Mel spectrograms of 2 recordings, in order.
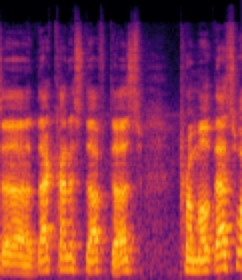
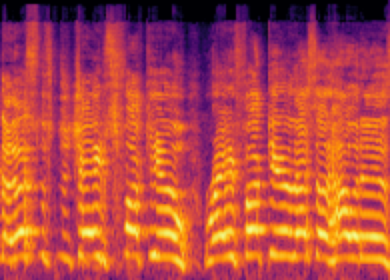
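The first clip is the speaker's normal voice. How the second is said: mock heated ranting yell, very high, shrill, loud; 5 dB louder than usual. Imagining someone yelling at his phone while driving: imitating John yelling. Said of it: "he's yelling at his phone right now".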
